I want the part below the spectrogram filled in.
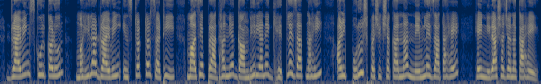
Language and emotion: Marathi, angry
